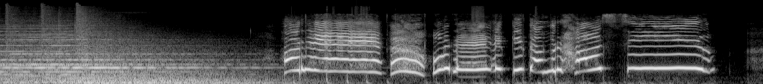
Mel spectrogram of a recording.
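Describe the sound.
A loud rushing, splashing wash of sea water spilling back into the sea fades away, then a group of high voices screams in a string of loud wailing bursts as they fall back into the sea with the water, their pitch sliding downward.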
